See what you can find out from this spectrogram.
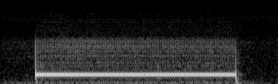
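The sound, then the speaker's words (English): A telephone dial tone sounds while a call is being placed: one steady, pure mid-pitched hum starts abruptly, holds evenly for about two seconds, then cuts off cleanly, with no talking over it. “All right, I'm going to go ahead and dial him up.”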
